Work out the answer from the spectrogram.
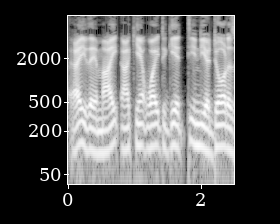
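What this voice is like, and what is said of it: Mock Australian accent. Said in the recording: “crazy accent ... I thought he was Australian ... sometimes he sounds like he's like”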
